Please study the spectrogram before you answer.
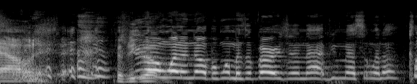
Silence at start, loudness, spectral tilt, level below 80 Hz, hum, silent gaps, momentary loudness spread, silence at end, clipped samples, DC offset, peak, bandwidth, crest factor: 0 s; -21 LUFS; -4.5 dB/octave; -60 dBFS; none; none; 11 LU; 0 s; under 0.1%; under 0.1%; -4 dBFS; 13.5 kHz; 16 dB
